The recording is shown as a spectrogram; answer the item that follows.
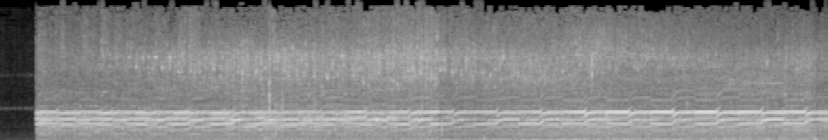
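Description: Level crossing audible warning alarm sounding while the barriers come down. It is a loud, repeating stepped two-tone warble that starts suddenly about half a second in. Road vehicle engines run underneath it.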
